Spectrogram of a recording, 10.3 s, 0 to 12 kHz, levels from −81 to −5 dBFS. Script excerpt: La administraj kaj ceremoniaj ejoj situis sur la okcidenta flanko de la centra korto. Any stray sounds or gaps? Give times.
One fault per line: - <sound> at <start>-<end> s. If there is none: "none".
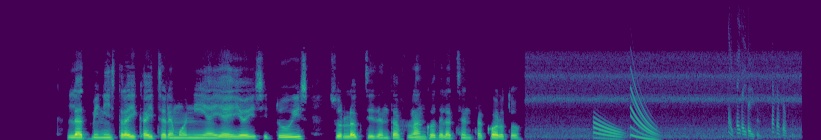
- chirp at 7.4-8.3 s
- chirp at 9.1-10.0 s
